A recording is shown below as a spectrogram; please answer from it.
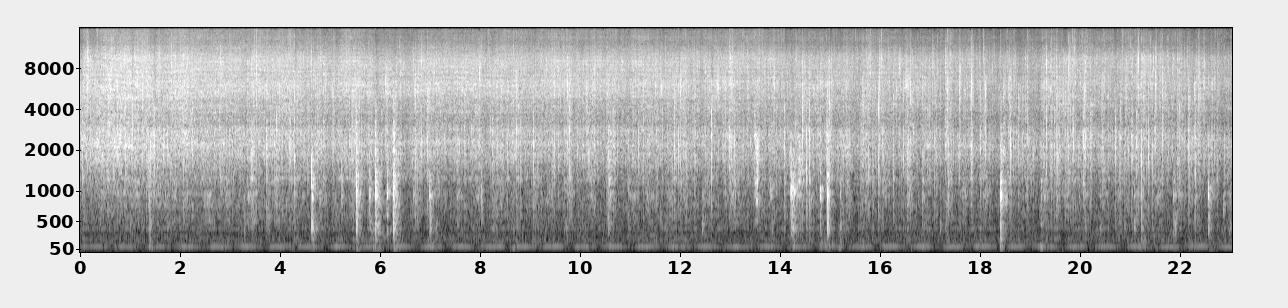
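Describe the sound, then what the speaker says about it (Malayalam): Dried red chilies and garlic fry together with dried shrimp in a pan for a shrimp chutney powder, giving a steady, close, continuous sizzle with occasional stirring scrapes throughout. "പിന്നെ 5-8 വറ്റൽമുളക്, ഒരു 10 പോച്ച് വെളുത്തുള്ളി. ഇതൊന്നും ഇതിൻ്റെ ഒപ്പം ഫ്രൈ ആവട്ടെ."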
